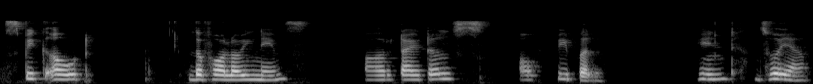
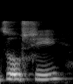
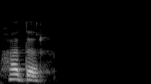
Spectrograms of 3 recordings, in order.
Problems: background sounds at intervals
